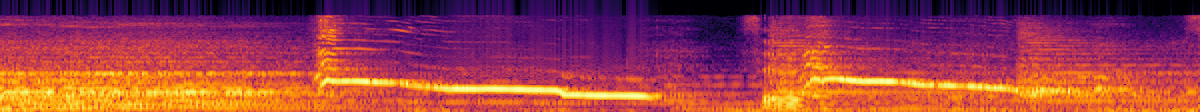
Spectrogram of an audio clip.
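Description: A dog howls twice: two long howls, each sliding down in pitch. It is howling in answer to church bells, which the priest calls the dogs' way of praying.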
